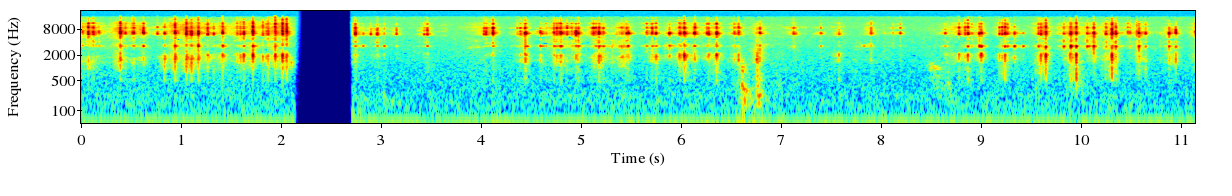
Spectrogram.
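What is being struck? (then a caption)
Glass jar candle with glass lid. A large glass jar candle filled with red wax and topped with a glass lid is held in both hands and tapped on the glass with fingertips and nails. Quick, bright, clicky taps come in dense irregular bursts with very short ring, over a faint low hum. There is a brief silent gap near the two-second mark.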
